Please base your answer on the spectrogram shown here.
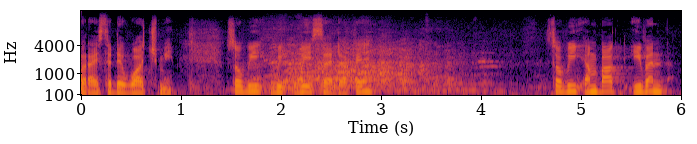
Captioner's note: laughter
